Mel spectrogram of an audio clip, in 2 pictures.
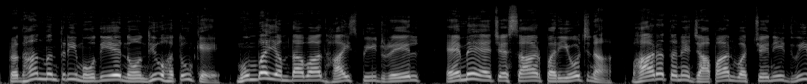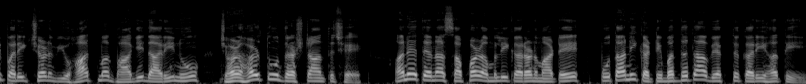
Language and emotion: Gujarati, neutral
